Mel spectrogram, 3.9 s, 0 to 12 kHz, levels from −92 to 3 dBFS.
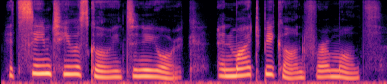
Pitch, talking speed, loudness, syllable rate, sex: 225 Hz, 230 wpm, -17 LUFS, 4.4 syllables/s, female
